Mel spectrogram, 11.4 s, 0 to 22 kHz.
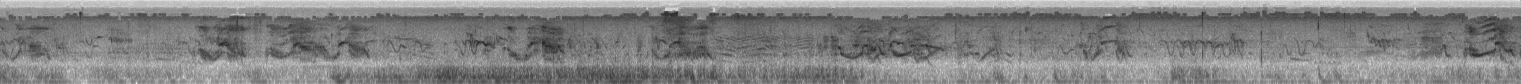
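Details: Starlings at Chitwa Dam, Tswalu Kalahari Reserve, South Africa, on a 10 September sunset drive, chatter in a busy stream of short whistles and chirps, several birds overlapping, over a steady rumble of rising wind; pigeons also present.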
